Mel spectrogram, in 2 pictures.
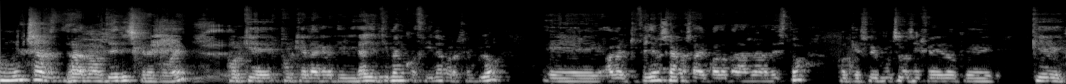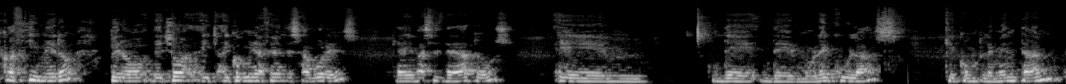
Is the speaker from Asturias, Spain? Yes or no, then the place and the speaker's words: no; Alicante, Valencian Community, Spain; como alicantino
